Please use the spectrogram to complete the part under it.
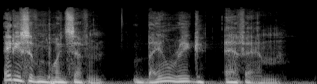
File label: male, no bed, jingles; 87.7 bailrigg fm; bfm jingles ads RSL 1994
